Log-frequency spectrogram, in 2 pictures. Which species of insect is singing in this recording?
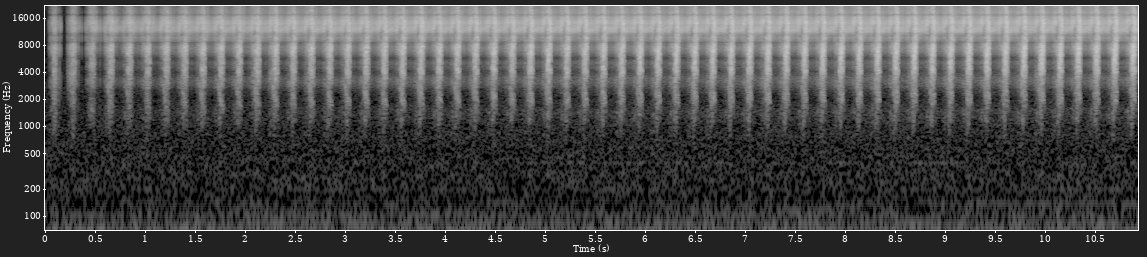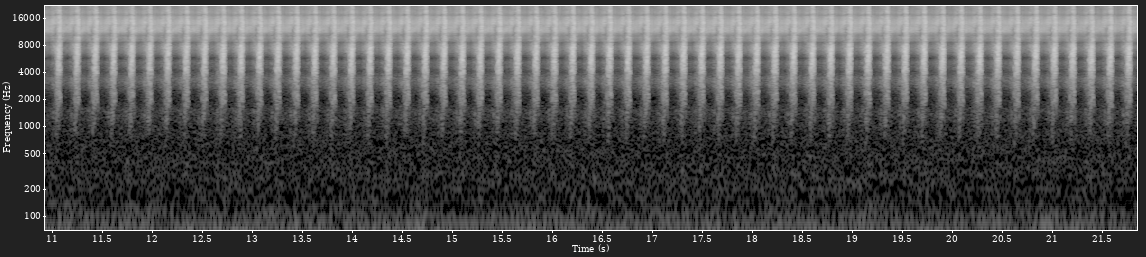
Gomphocerus sibiricus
